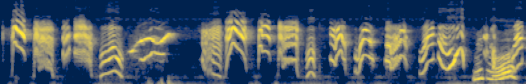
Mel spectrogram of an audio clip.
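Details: Pet parrot said to speak Hindi, giving a rapid run of loud, harmonic, sharply bending syllables, some rising and falling like speech, packed closely with short gaps and a low hum underneath.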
